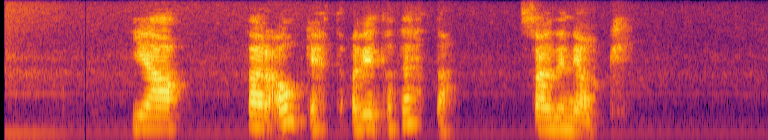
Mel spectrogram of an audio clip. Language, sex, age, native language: Icelandic, female, 50-59, Icelandic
